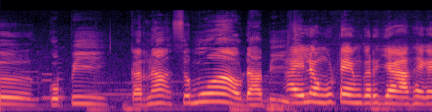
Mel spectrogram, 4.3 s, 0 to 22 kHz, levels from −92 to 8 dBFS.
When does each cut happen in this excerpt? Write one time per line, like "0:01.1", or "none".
0:02.9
